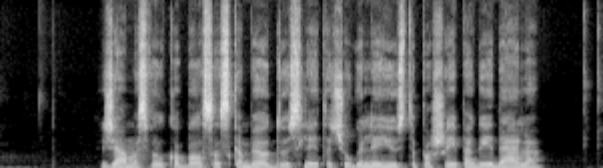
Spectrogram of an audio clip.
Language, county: Lithuanian, Vilnius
